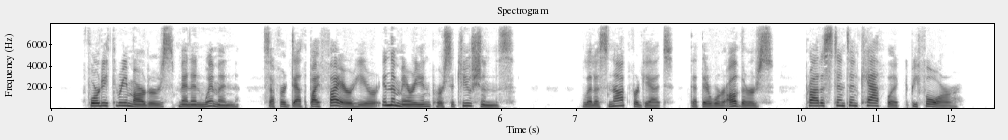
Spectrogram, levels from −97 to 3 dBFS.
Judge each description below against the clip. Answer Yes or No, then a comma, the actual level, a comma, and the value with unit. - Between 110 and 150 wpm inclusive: Yes, slow, 135 wpm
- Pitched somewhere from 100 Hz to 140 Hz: No, medium, 175 Hz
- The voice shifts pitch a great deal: Yes, wide, 7.1 semitones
